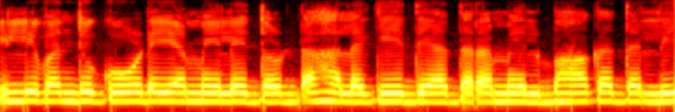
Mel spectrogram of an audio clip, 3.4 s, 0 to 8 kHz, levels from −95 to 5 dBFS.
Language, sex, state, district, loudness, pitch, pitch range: Kannada, female, Karnataka, Bidar, -11 LUFS, 195 Hz, 190-200 Hz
